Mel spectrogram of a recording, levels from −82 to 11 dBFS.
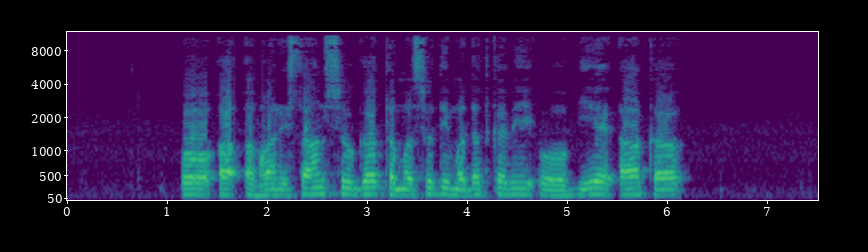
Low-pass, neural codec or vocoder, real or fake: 10.8 kHz; vocoder, 24 kHz, 100 mel bands, Vocos; fake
